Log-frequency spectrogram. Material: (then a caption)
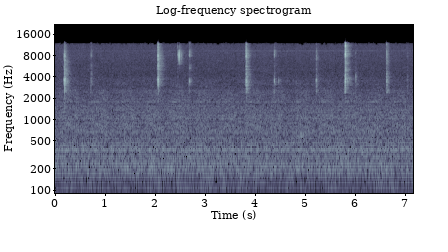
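Soap. A craft knife tip scores and scratches lines into the surface of a solid rectangular purple bar of soap held in a palm with long grey nails. About ten short, crisp, bright scrapes sound at irregular intervals over a low, steady background hiss, each fading almost instantly.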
